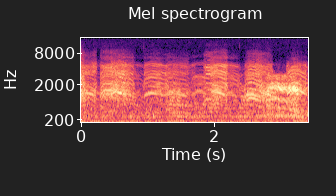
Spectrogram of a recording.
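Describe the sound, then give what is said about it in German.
Harsh, raspy bird screeching fills the scene in a continuous chorus of overlapping calls, loud, with brief dips between bursts and no talking. “Dieses Geschrei, das, das ist richtig unheimlich.”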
